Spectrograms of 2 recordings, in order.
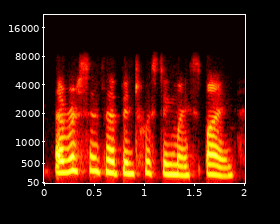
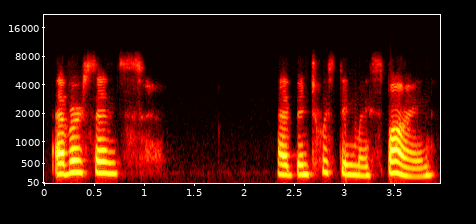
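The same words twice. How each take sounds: First: Said in the usual way. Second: Upbeat infomercial testimonial. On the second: Real, not acted. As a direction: sell it like a TV ad pitch. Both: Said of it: "I sound like a infomercial".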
